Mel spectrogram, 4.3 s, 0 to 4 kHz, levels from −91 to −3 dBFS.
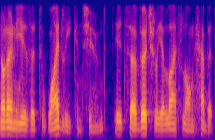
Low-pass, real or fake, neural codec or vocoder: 3.6 kHz; real; none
